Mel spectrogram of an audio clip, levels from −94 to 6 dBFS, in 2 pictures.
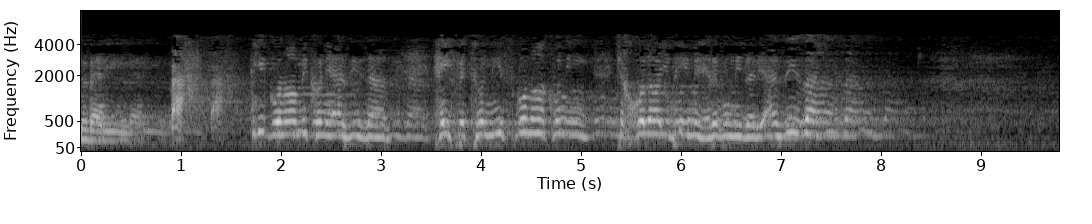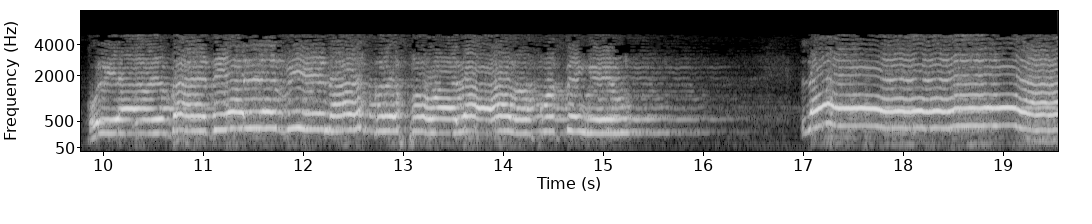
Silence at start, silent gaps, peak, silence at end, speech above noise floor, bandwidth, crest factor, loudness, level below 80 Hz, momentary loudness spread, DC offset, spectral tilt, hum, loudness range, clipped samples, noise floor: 0 s; none; -4 dBFS; 0 s; 42 dB; 5.2 kHz; 12 dB; -14 LUFS; -58 dBFS; 20 LU; under 0.1%; -10 dB/octave; none; 16 LU; under 0.1%; -58 dBFS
